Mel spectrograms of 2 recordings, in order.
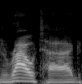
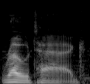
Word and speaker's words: Rautag: Secondly, my main villain is named Rautag, not Rotag.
